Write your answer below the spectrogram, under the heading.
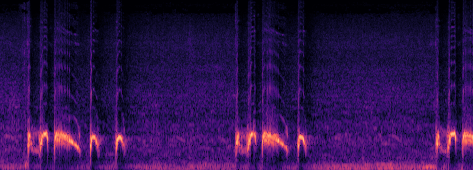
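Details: Spotted dove cooing, used as a lure by bird catchers: repeated phrases of low hollow notes, a double coo, a long falling coo and two short closing coos, about every four seconds over a low background hum.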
